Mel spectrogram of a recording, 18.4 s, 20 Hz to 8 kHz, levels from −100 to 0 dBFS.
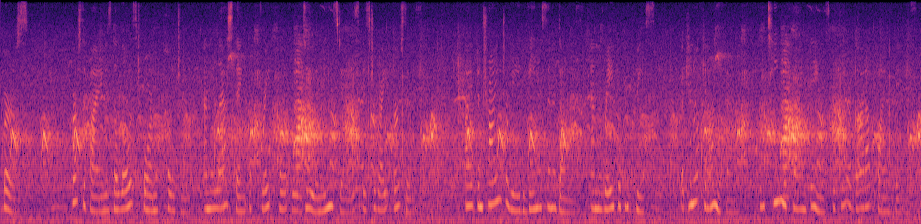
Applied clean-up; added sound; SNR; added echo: none; Crow; -3 dB; none.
